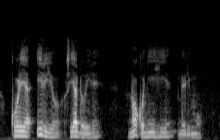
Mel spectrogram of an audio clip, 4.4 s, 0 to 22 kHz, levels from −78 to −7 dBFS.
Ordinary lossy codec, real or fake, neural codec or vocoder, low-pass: none; real; none; 7.2 kHz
